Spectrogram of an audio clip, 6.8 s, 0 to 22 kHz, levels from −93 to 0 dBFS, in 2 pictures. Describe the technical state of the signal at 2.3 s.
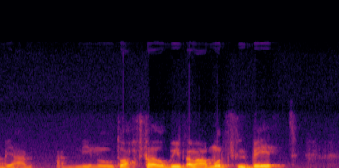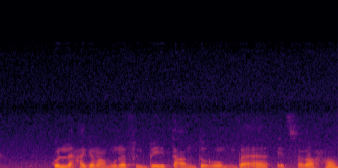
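At 2.3 s the level is sliding, and the room noise behind the speech sinks and rises along with it, which shows the change is happening in the gain stage rather than at the source.

Automatic gain falling runs from 1.03 to 2.71 s. The control judged the input too loud or its background too strong and eased its gain down by about 5 dB over those 1.7 seconds, so the speech and its background grow quieter together in a smooth fade rather than a sudden step.

Overlapping it, automatic gain rising runs from 1.55 to 2.92 s, lifting the level by about 4 dB over roughly 1.4 seconds. Here the control judged the signal too quiet and pushed its gain back up. At 2.3 s both adjustments are in progress, so the loudness drifts unevenly as one correction works against the other, with the whole sound, background included, swelling and sagging as a unit.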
